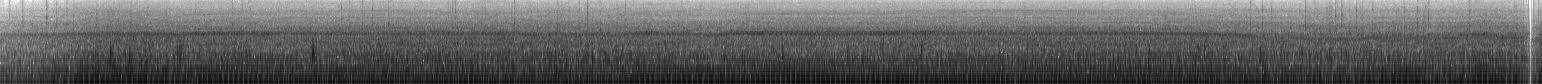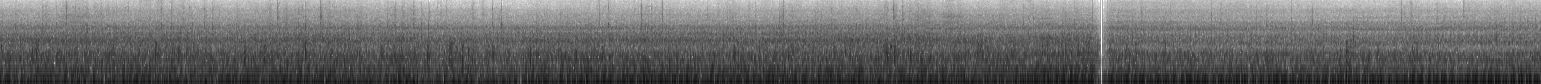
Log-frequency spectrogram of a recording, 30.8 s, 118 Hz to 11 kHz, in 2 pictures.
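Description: Honda CRF1000 Africa Twin parallel-twin engine running steadily under way, low-pitched and constant, as heard from a camera mounted on the moving motorcycle. The sound drops out very briefly twice, about halfway through and again near the end.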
